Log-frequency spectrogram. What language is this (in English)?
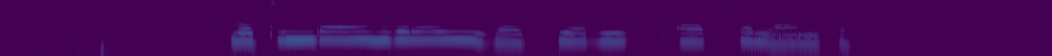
Kalenjin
